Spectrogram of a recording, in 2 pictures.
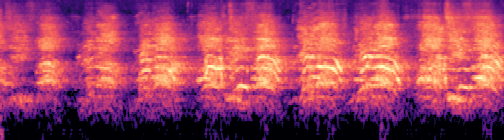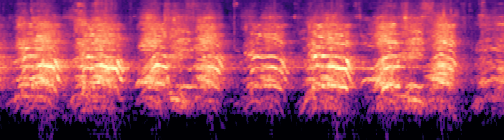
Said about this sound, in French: Et suivons donc le cortège, qui de fait chante des slogans.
